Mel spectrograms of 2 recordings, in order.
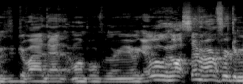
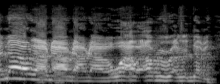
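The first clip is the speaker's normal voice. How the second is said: mock protest; 2 semitones higher, 6 dB louder than usual. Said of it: "Some of you say".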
